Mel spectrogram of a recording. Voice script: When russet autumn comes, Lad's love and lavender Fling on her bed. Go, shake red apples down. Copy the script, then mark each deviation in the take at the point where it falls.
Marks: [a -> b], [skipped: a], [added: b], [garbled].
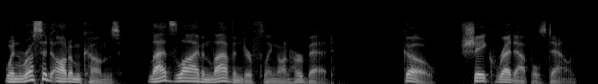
When russet autumn comes, Lad's [love -> live] and lavender Fling on her bed. Go, shake red apples down.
